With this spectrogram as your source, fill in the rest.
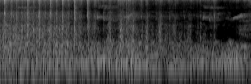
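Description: Pigeons scuffle and flap their wings in a fight, a dense rustling flutter of feathers with faint cooing, fairly close and without voices.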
